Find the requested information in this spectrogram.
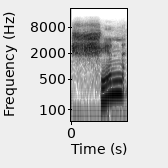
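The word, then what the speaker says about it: שׁ: pronounce the sound but shin and sin are different Shin with a DOT at the upper right of the letter is sh and sin with a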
